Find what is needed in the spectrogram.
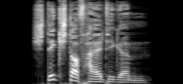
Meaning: strong dative masculine/neuter singular of stickstoffhaltig
- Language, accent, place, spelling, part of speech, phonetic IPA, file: German, Germany, Berlin, stickstoffhaltigem, adjective, [ˈʃtɪkʃtɔfˌhaltɪɡəm], De-stickstoffhaltigem.ogg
